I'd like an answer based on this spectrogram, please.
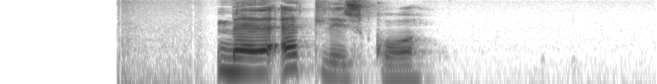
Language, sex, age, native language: Icelandic, female, 50-59, Icelandic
